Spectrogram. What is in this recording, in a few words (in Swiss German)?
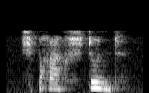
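"sprachstund", Alsatian; medecine; consultation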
